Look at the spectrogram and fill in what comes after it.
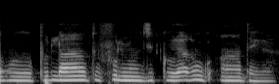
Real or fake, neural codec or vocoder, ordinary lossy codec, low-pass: real; none; Opus, 32 kbps; 7.2 kHz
